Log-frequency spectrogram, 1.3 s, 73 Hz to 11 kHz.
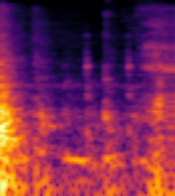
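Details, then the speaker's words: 2011 Jeep Wrangler JK 3.8 V6, hub rocked by hand: two dull clunks about a second apart, a lot of play from a worn wheel bearing due for replacement. "It's quite a shake on the bearings, there's a lot of play."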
